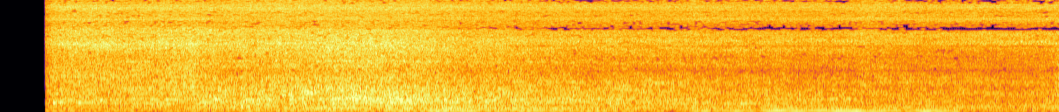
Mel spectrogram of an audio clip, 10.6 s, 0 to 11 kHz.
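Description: Richpeace RP-3A mattress tape edge machine running steadily, its sewing head stitching tape along the mattress edge, over a low machinery hum. The noise starts abruptly about half a second in.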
